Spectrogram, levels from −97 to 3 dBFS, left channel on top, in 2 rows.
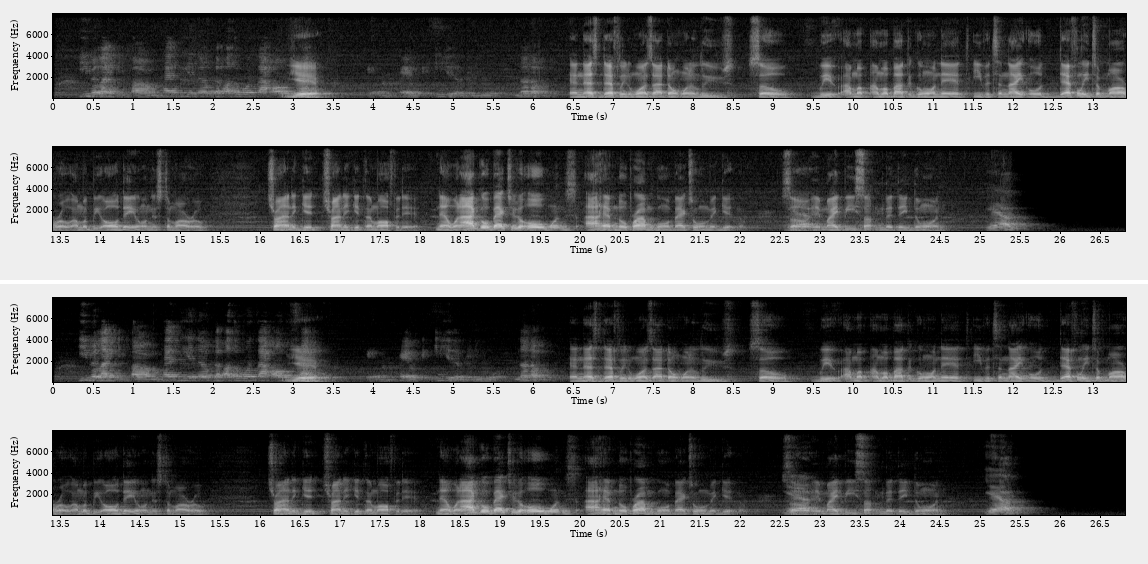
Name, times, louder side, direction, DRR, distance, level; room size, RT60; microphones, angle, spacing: voice 1, 0.3-3.4 3.9-6.2, right 1 dB, 35° right, 7.8 m, -41 dB
voice 2, 2.9-3.3 6.5-9.2 9.5-15.3 16.1-22.1 22.5-24.5, left 3 dB, 65° left, 1.0 m, -28 dB
voice 3, 22.5-22.9 25.0-25.4, right 2 dB, 85° right, 5.1 m, -35 dB
17.5 x 9.2 x 7.8 m
head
